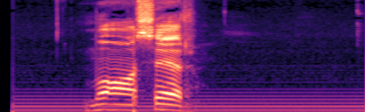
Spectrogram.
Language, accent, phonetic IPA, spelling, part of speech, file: Persian, Iran, [mo.ʔɒː.seɹ], معاصر, adjective, Fa-معاصر.ogg
- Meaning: contemporary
